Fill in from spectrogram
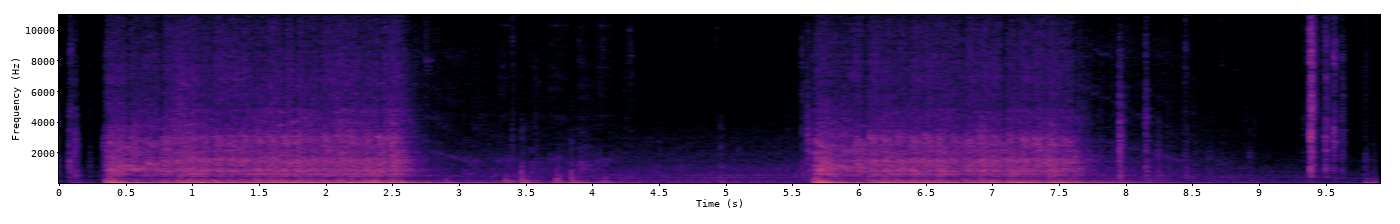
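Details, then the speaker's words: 1957 Chevy revived after sitting, with the choke held open by hand: it catches, runs about two seconds, loads up and dies, twice over, then won't crank. Fuel delivery was fine; a stuck carburetor float was found, and tapping the carburetor freed it. "That's interesting. It ran, it loaded up and died, and now it won't crank."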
